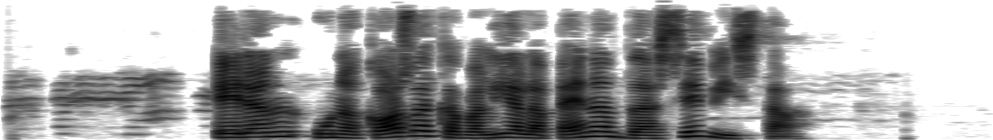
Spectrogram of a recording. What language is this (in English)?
Catalan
